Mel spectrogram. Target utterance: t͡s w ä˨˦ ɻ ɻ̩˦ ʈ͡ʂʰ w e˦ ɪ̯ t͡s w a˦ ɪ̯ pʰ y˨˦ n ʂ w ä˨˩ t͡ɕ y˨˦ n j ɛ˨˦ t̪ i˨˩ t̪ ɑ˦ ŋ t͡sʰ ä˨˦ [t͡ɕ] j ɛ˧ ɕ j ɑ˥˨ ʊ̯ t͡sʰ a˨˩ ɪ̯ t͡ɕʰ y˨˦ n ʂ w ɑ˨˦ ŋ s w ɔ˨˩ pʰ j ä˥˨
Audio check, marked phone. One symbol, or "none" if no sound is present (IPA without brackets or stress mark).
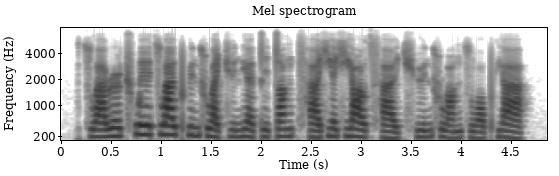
ɕ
